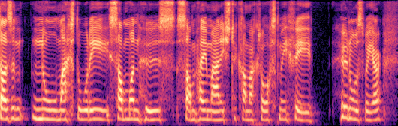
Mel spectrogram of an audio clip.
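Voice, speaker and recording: Woman with a strong Glasgow accent at medium pitch, on a very clean recording with a silent background. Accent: strong Scottish (Glaswegian). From Scotland, Glasgow area (Blantyre). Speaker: podcast host and business coach. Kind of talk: solo podcast monologue. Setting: home desk. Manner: casual, mixes Scots and English.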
